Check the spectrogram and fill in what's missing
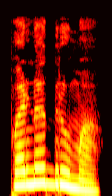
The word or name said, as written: ಪರ್ಣದ್ರುಮ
